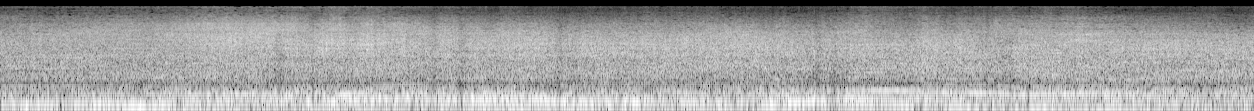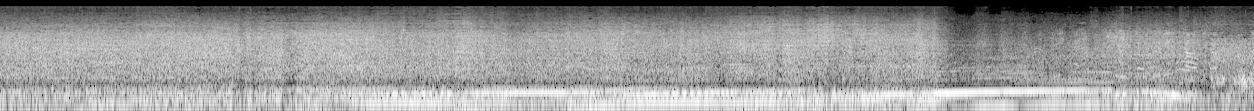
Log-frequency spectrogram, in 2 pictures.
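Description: Motor vehicle engine running close by amid traffic noise, its low drone shifting in pitch, then rising clearly near the end as the vehicle speeds up.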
